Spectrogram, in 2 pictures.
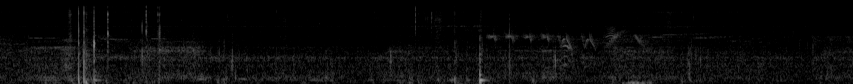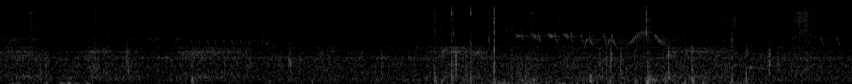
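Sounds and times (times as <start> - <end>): bird chirping: 0.0 - 2.4, 3.9 - 8.6, 13.0 - 17.0.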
